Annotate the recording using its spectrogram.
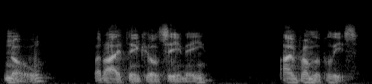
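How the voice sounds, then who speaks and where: An actor playing a calm, polite detective who asks probing questions in an old radio drama. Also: male voice, low-pitched, unhurried, exaggerated voice. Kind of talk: 1940s radio acting.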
